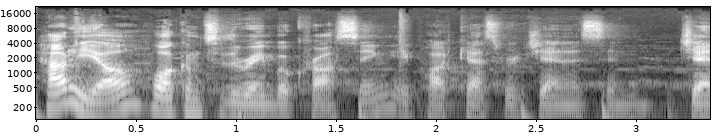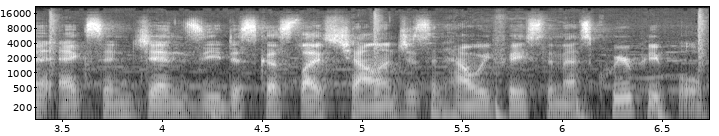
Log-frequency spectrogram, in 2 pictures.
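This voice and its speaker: Over music in the background, the speaker races along very fast with lively intonation and hardly any pauses. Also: man, fairly low pitch for a man. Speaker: podcast host. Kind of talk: podcast intro.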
